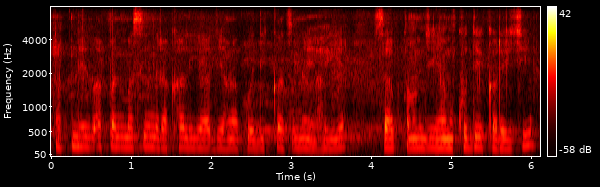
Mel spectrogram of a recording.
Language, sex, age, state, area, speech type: Maithili, female, 30-45, Jharkhand, urban, spontaneous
